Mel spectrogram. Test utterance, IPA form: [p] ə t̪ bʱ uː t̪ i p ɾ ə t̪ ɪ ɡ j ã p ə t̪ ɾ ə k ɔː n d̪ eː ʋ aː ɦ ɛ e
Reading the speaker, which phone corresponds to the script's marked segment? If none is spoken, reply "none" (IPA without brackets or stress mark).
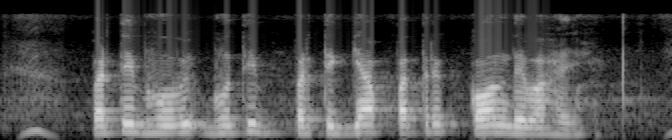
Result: p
